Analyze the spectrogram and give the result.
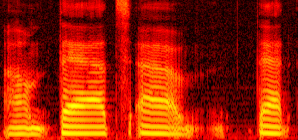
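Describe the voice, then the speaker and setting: Low gravelly woman guest, thoughtful. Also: flat delivery, very slow, a little mellow, no echo. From China. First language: Chinese. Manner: thoughtful, many fillers and restarts. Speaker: poet and English professor. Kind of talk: radio interview guest. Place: radio studio.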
